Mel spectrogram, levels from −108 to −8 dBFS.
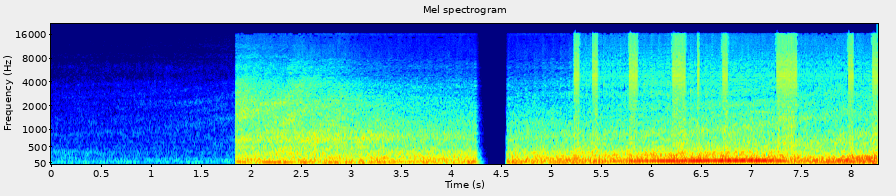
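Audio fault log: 0.00–1.86 s, one channel inverted: the mono sum drops by about 33 dB, likely from one reversed-polarity channel cancelling shared content, leaving a faint residue in the spectrogram.
4.25–4.58 s, call audio freeze: a fading buzz or hiss, then about 220 ms of flat silence, likely from an emptied jitter buffer; the sound resumes 305 ms late, nothing missing.
5.24–8.27 s, computer activity noise: a buzz of roughly 100 pulses per second, shown as evenly spaced vertical striations about 15 dB below the sound, following computer load.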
